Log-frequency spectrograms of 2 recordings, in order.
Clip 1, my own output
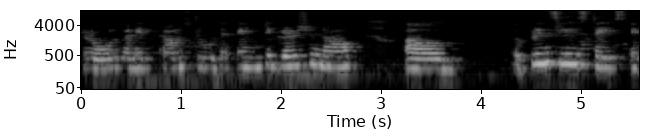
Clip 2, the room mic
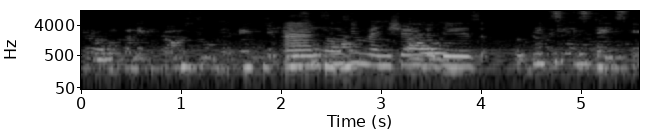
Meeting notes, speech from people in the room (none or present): present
